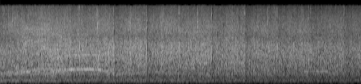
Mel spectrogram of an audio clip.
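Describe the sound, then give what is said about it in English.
Sustained applause and cheers from Republicans in the audience at President Trump's State of the Union address to both houses of Congress, dense and steady throughout, with a faint whistle or cheer rising briefly near the start before the clapping slowly tapers. “Republicans greeted his remarks with applause, cheers, and standing ovations.”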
